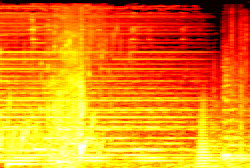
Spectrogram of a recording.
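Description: Cartoon bubbling liquid in a sea of soup, with wet gurgling and dripping blips over a sustained musical tone, a brief pop near the start and a couple of rising bubble bursts toward the end.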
